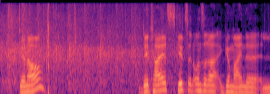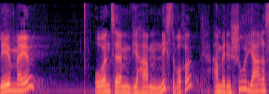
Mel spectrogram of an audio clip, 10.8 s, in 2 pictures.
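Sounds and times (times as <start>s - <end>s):
audience applauding: 0.0s - 3.9s
speech: 0.4s - 1.0s, 2.8s - 6.2s, 7.3s - 10.7s.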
